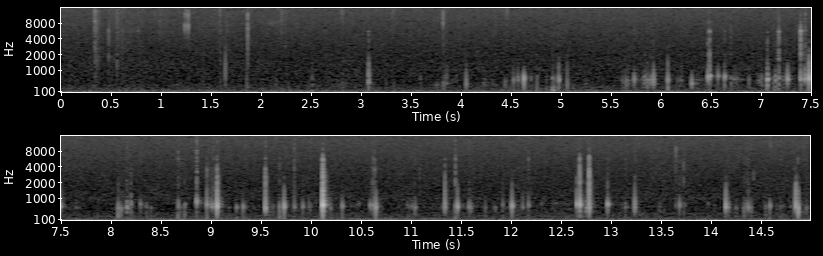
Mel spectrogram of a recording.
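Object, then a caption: Small cosmetic jar with metal lid. Fingertips and nails tap, scratch and turn the shiny copper-coloured metallic lid of a small round grey cosmetic cream jar held close to the mic. The result is a quiet, steady stream of soft, short ticks and scratchy clicks centred in the mid-range, over a faint low rumble.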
